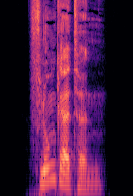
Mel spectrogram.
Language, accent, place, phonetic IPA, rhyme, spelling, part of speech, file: German, Germany, Berlin, [ˈflʊŋkɐtn̩], -ʊŋkɐtn̩, flunkerten, verb, De-flunkerten.ogg
- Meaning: inflection of flunkern: 1. first/third-person plural preterite 2. first/third-person plural subjunctive II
